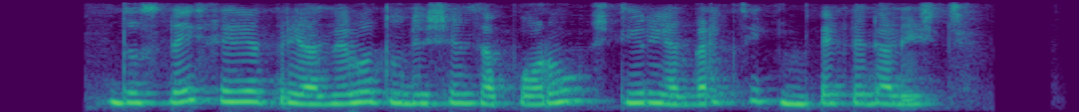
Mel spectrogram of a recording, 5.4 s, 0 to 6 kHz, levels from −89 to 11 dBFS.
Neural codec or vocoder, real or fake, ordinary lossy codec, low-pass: codec, 44.1 kHz, 3.4 kbps, Pupu-Codec; fake; none; 5.4 kHz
